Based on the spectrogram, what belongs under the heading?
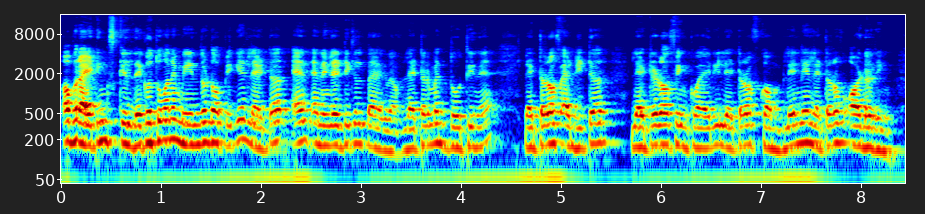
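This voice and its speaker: A teenage boy from India, a student giving brisk, direct exam-prep advice as a study-tips talk to camera. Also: a little high, steady tone. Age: teens. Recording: roomy echo.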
